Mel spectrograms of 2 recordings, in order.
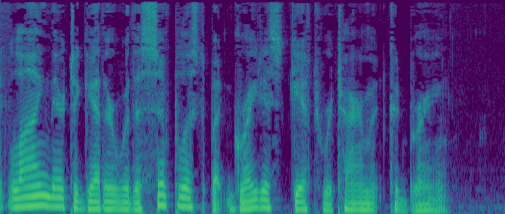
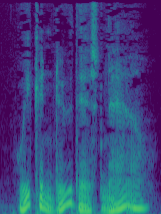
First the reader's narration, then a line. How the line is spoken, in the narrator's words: She'd said to him once softly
